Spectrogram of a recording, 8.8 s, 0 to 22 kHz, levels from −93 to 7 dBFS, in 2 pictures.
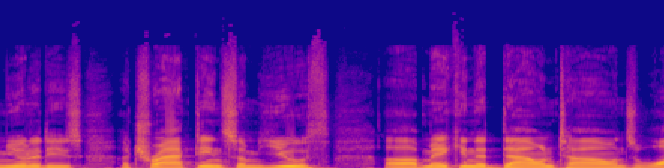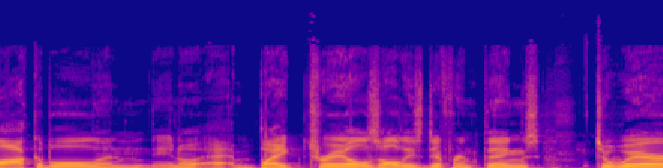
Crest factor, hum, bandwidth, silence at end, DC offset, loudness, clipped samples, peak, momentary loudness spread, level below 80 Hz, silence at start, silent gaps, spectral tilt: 14 dB; none; 15 kHz; 0 s; under 0.1%; -17 LUFS; under 0.1%; -2 dBFS; 9 LU; -34 dBFS; 0 s; none; -7 dB/octave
